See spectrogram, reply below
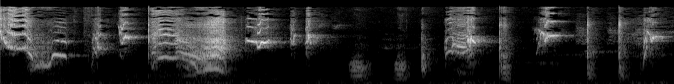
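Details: Javan myna singing busily and nodding, its song full of varied fill-in notes: drawn-out harsh squawks and slurred whistles, then brisk alternating low clucks and high sharp whistles, about three per second.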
